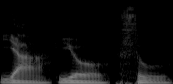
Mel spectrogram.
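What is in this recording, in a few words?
"yayothu", concatenated syllables; Affixing experiment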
